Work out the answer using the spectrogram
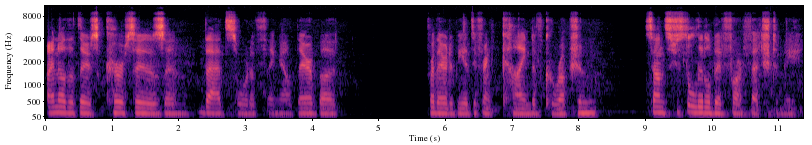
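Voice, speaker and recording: A man improvising in character during a tabletop role-playing game, measured and matter-of-fact. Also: on the high side, flat delivery, fairly bright tone, lo-fi sound, slight background noise.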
